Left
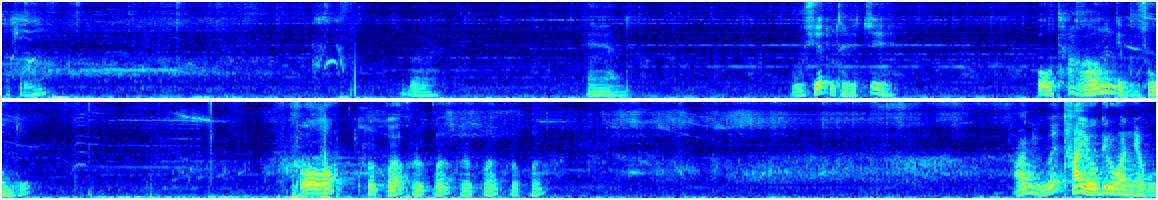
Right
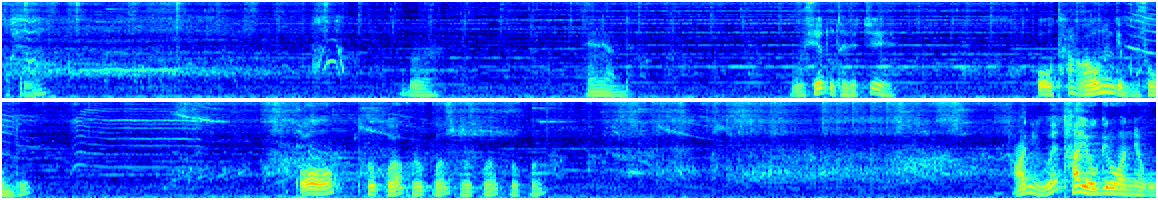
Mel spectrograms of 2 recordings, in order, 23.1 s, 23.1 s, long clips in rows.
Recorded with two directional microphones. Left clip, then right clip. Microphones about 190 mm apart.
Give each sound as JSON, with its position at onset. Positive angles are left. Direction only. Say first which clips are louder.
{"t": 0.0, "sound": "music", "louder": "right 6 dB", "side_deg": -30}
{"t": 3.1, "sound": "music", "louder": "right 5 dB", "side_deg": -25}
{"t": 5.8, "sound": "speech", "louder": "right 6 dB", "side_deg": -20}
{"t": 8.0, "sound": "speech", "louder": "right 6 dB", "side_deg": -15}
{"t": 10.3, "sound": "speech", "louder": "right 6 dB", "side_deg": -15}
{"t": 11.5, "sound": "speech", "louder": "right 5 dB", "side_deg": -25}
{"t": 13.2, "sound": "rodents", "louder": "right 6 dB", "side_deg": -30}
{"t": 14.2, "sound": "a sound", "louder": "right 5 dB", "side_deg": -45}
{"t": 15.4, "sound": "speech", "louder": "right 2 dB", "side_deg": -10}
{"t": 16.0, "sound": "speech", "louder": "right 5 dB", "side_deg": -30}
{"t": 17.7, "sound": "vehicle", "louder": "right 5 dB", "side_deg": -30}
{"t": 18.8, "sound": "a sound", "louder": "right 5 dB", "side_deg": -30}
{"t": 21.7, "sound": "speech", "louder": "right 6 dB", "side_deg": -10}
